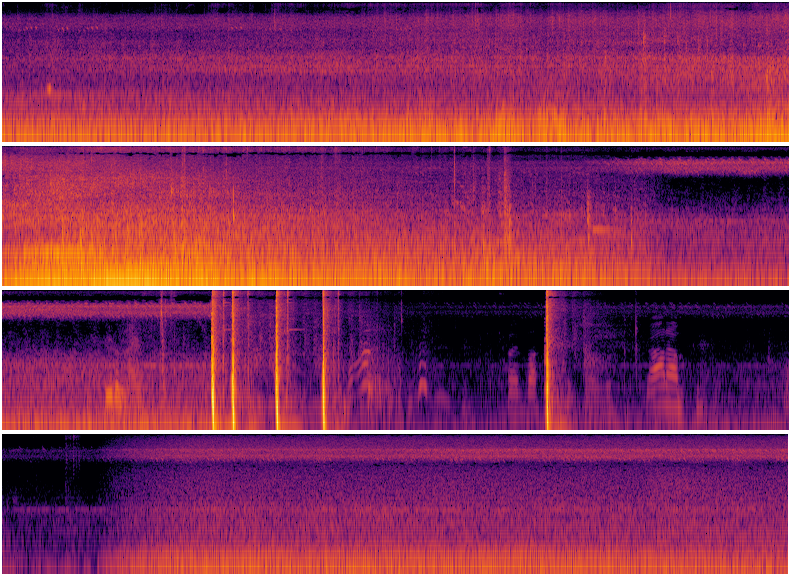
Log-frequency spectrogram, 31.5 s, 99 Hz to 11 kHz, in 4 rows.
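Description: Shotguns firing at pigeons: four quick shots in about a second, about 18 seconds in, then a single shot a few seconds later. Before the shots a low rumble swells and fades, and a steady chirping of insects runs behind it.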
